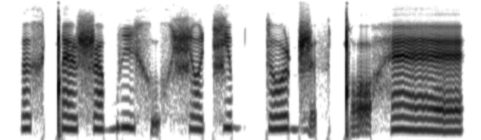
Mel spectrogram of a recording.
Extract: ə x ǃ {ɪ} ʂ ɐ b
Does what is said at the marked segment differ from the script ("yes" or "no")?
yes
